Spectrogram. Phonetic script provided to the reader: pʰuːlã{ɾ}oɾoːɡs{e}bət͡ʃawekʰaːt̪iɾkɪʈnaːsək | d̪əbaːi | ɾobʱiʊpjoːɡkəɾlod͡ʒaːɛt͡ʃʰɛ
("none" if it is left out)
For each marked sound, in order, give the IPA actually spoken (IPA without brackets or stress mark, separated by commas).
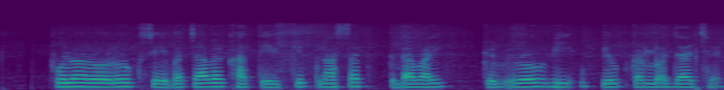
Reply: ɾ, e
